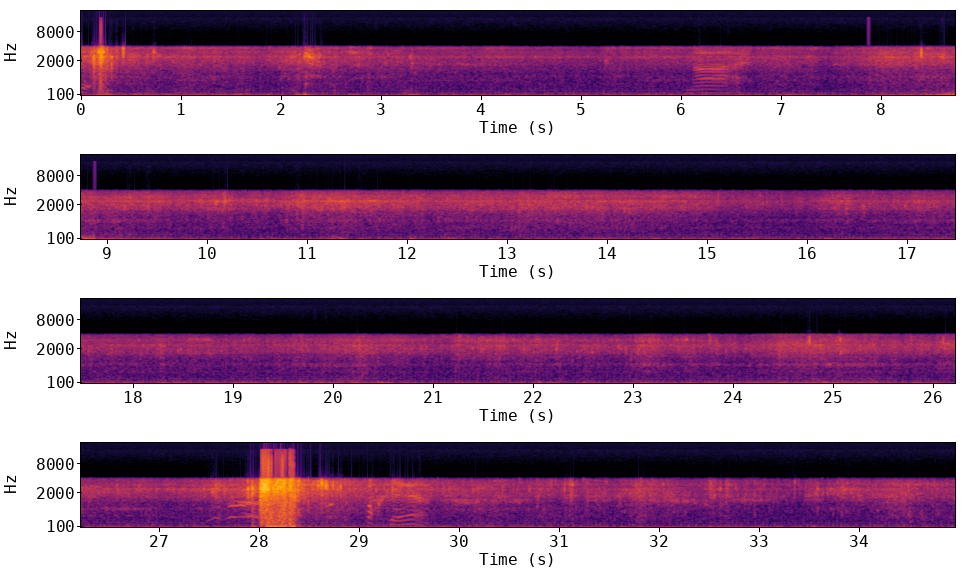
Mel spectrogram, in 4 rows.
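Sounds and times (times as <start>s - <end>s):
water sloshing: 0.0s - 34.9s
wind buffeting microphone: 0.0s - 34.9s
loud splash burst: 27.8s - 29.1s.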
